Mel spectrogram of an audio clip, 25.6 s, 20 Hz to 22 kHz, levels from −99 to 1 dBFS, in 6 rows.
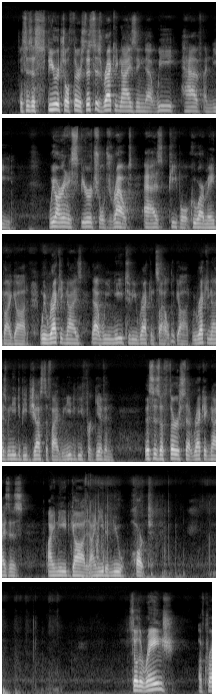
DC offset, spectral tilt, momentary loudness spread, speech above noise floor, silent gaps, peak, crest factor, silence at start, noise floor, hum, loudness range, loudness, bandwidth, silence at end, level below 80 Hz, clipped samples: under 0.1%; -5 dB/octave; 16 LU; 36 dB; none; -6 dBFS; 24 dB; 0.35 s; -63 dBFS; none; 6 LU; -27 LUFS; 16 kHz; 0 s; -58 dBFS; under 0.1%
